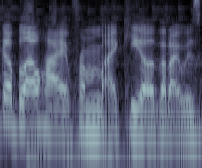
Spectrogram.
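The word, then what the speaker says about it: Blåhaj: It's Blauhai. Is it? Blauhai. I was told it's Blauhai. Oh, It's okay. pronounced I know. Blahaj.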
